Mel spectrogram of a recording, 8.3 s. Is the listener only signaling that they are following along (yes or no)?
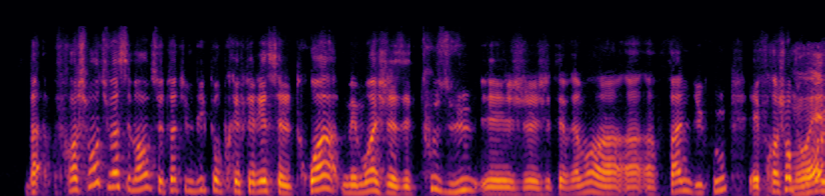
yes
